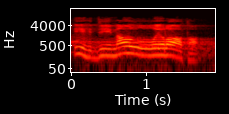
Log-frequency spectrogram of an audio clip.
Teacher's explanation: تكلف حرفا بين حرفين فصار اهدنا الصراط، لا هي صاد ولا هي زاي · Term: الإشمام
